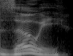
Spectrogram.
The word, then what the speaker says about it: Zoe: You're like, I will definitely say her last name right, and I will always say her first name wrong. It's Zoe.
